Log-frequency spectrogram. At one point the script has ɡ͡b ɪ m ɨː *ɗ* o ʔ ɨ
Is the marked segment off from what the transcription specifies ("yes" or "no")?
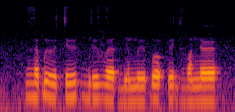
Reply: yes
